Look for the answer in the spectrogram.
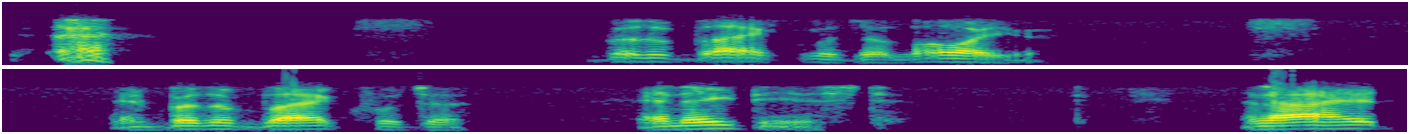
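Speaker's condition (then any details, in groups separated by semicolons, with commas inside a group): Cerebral palsy; wheelchair user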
